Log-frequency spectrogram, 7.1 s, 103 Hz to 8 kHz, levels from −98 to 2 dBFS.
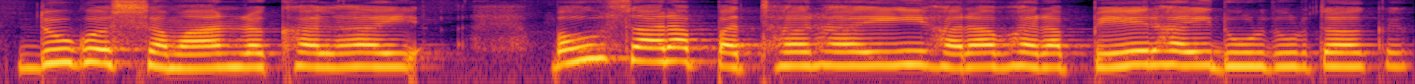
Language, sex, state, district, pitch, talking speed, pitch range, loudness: Hindi, female, Bihar, Darbhanga, 265 Hz, 135 wpm, 255-285 Hz, -13 LUFS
